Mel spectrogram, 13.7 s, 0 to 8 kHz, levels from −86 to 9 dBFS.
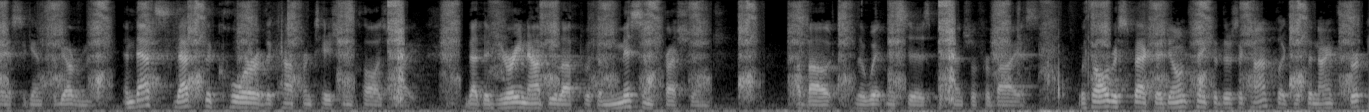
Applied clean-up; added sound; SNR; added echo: none; Writing; 3 dB; none.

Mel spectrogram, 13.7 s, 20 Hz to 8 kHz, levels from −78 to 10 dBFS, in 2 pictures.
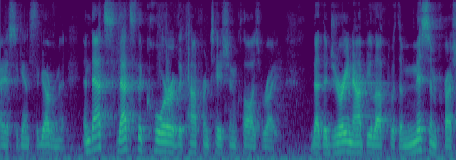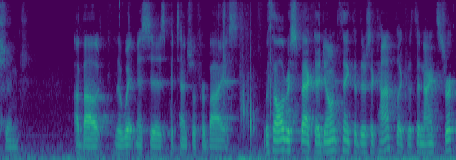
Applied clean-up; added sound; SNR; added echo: none; none; none; none.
